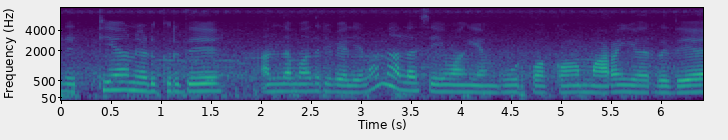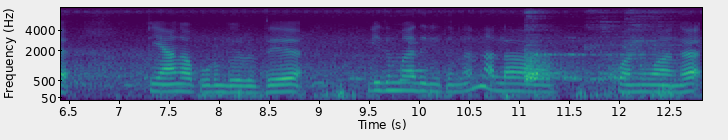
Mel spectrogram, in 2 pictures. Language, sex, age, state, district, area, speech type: Tamil, female, 60+, Tamil Nadu, Dharmapuri, rural, spontaneous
